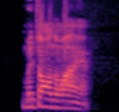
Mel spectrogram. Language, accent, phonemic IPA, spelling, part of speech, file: French, Canada, /mu.tɔ̃ nwaʁ/, mouton noir, noun, LL-Q150 (fra)-mouton noir.wav
- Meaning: a black sheep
